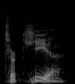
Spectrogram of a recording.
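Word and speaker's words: Türkiye: Or as Murat was explaining to me last Sunday, Turkia, because they've went from Turkey. Locally, they pronounce it Turkia, which was an interesting fact.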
